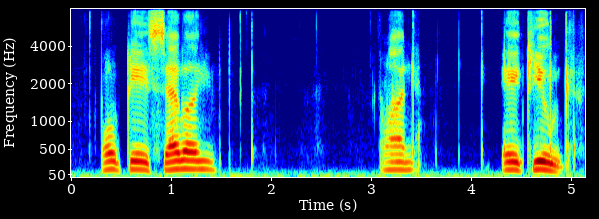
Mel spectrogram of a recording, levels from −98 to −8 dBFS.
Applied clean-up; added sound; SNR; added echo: neural diffusion model UNIVERSE++.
